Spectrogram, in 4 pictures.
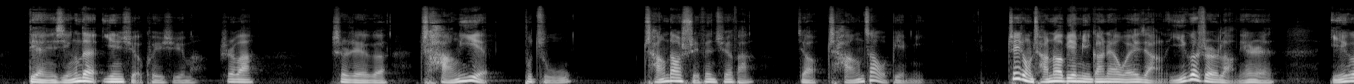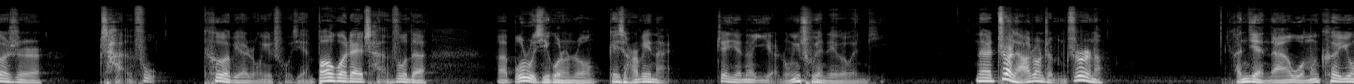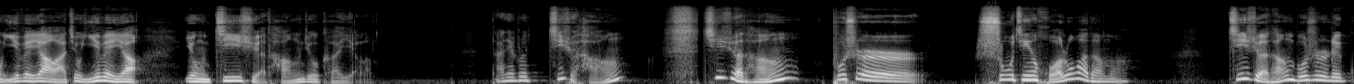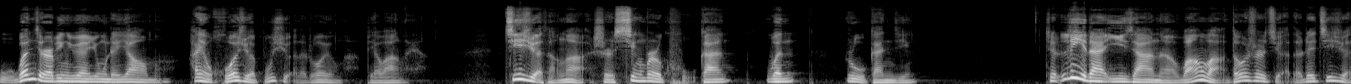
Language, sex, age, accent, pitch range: Chinese, male, 30-49, native, 95-155 Hz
